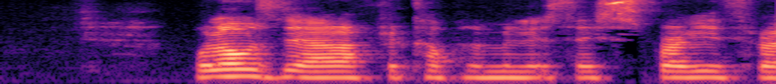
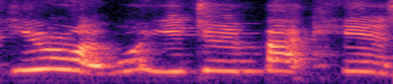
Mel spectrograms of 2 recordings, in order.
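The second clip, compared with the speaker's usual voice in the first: imitating the doctor, pitched much higher; retold double take, mildly hammed up; surprised greeting; 12 semitones higher than usual. Doctor seeing Tina back early in clinic, imitated surprise.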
